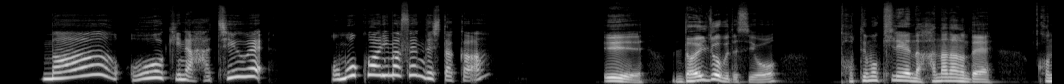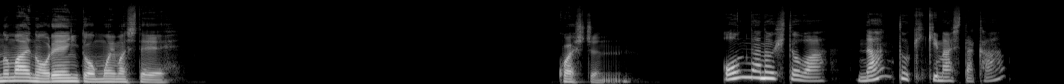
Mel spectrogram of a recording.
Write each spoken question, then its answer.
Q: 女の人は何と聞きましたか?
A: 女の人は鉢植えが重くなかったかと聞きました。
